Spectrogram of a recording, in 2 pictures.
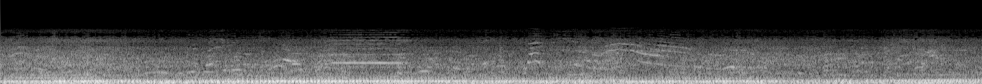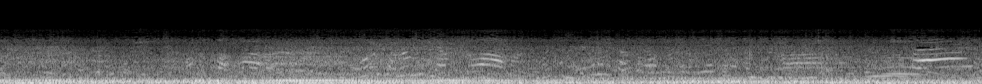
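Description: Voices of many people talking over motor vehicle engines running, with a steady low rumble underneath.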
